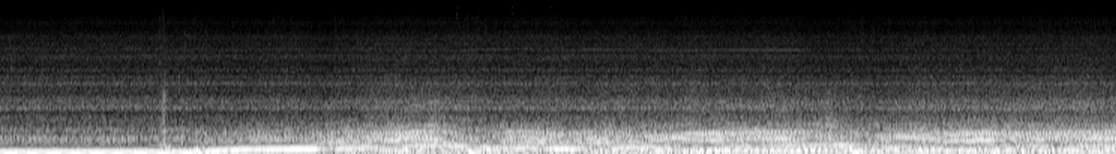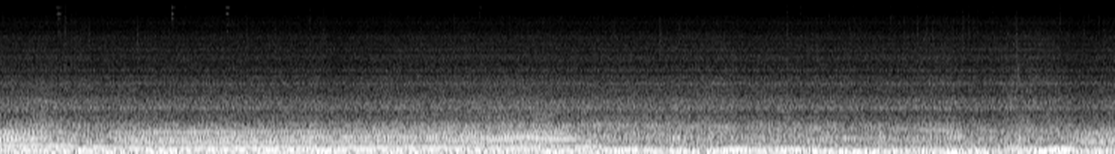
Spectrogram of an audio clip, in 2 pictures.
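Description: Engine and road noise heard inside a moving car's cabin, with a low engine note that changes pitch in steps as the car drives along.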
